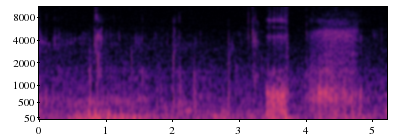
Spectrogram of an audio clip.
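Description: Close-miked chewing and wet mouth sounds of someone eating instant noodles, with small clicks and smacks throughout and a louder short burst about three and a half seconds in.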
